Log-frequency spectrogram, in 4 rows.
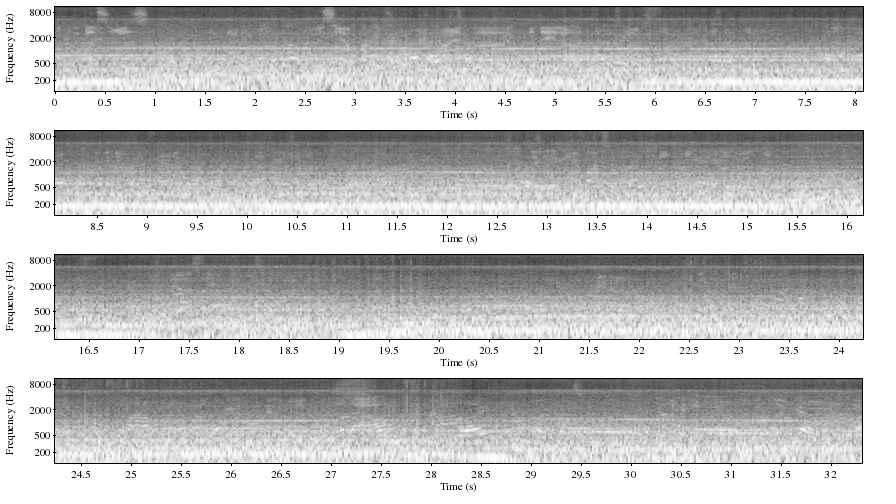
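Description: Cabin sound of a 2003 New Flyer DE40LF diesel-electric hybrid bus (Cummins ISB six-cylinder diesel with Allison EP40 hybrid drive) running at road speed: a steady drivetrain hum over road and tyre noise. The hum drops away about halfway through and comes back a few seconds later rising in pitch.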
